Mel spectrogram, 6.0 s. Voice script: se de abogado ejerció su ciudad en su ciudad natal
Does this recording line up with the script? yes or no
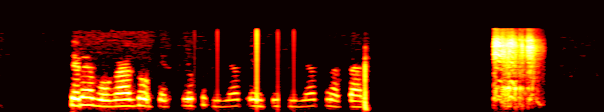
yes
